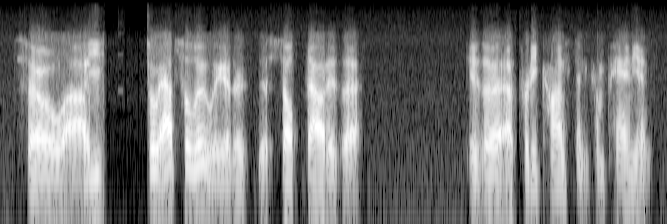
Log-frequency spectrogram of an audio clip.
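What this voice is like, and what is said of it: Hoarse voice. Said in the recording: “part of the reason for my hoarse voice right now is that I actually had to get quite drunk last night”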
